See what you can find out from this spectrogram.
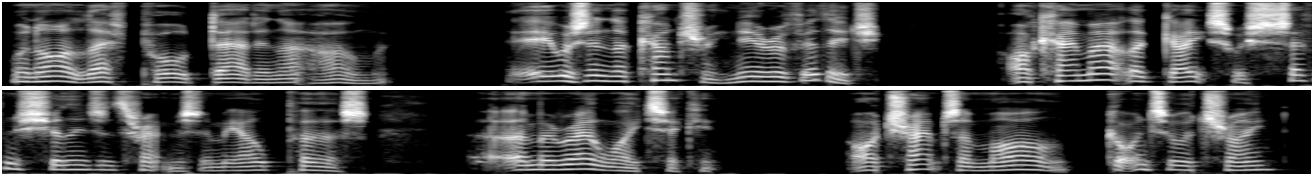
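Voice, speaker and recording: A man's voice: on the high side, animated, moderate pace, no echo, studio quality, close to an everyday voice. A man reading a novel aloud, voicing a distressed young woman under twenty who speaks hurriedly, stammers and pleads ardently. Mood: pleading.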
